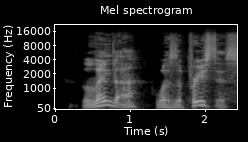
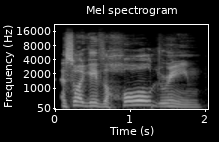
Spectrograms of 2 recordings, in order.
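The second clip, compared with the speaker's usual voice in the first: ordinary talk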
